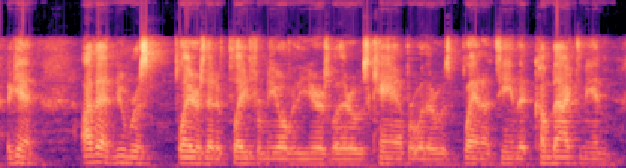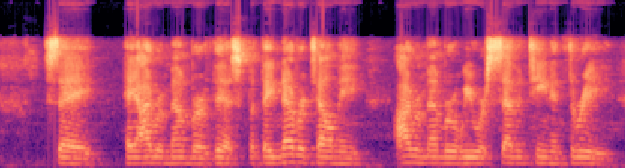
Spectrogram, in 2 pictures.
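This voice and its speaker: A middle-aged man hosting a podcast interview, talking reflectively in long, winding sentences. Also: mid-range voice. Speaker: podcast host. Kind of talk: conversational interview. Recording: dull lo-fi audio.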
